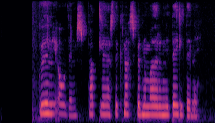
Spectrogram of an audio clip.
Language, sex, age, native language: Icelandic, female, 20-29, Icelandic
